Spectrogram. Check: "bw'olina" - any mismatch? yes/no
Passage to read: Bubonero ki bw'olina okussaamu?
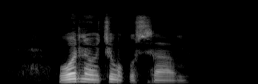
yes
